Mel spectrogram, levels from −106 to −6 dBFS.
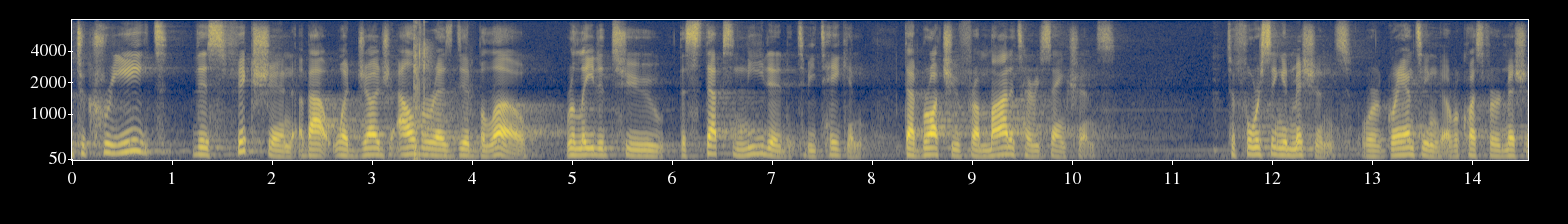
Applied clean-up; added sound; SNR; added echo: none; Fart; 13 dB; none.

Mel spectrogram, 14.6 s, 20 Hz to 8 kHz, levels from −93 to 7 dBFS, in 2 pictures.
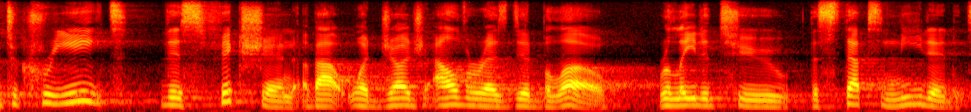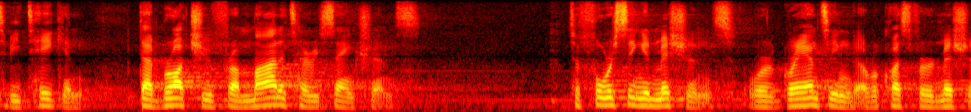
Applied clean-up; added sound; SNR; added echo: none; none; none; none.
